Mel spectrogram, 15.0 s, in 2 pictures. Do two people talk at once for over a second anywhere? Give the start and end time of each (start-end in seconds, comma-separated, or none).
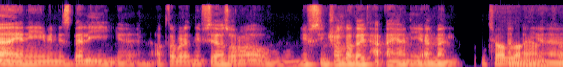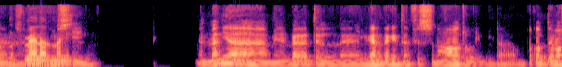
6.8-8.5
